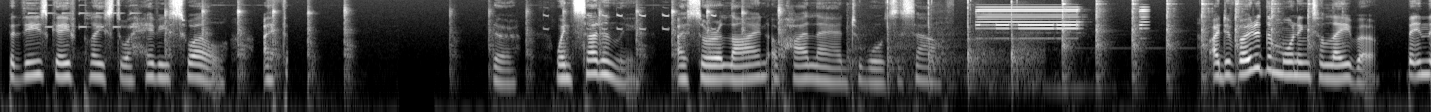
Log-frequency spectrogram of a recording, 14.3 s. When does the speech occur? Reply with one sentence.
You can hear the speech from 0.1 to 2.9 s, from 4.9 to 9.4 s and from 12.1 to 14.2 s.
